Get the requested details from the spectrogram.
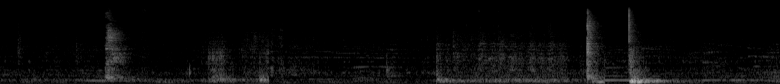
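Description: Feet thud and stamp on a wooden stage.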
